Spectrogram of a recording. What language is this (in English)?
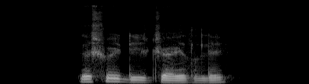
Kabyle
